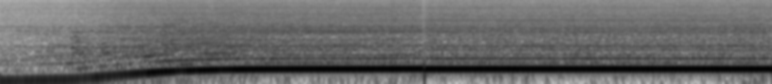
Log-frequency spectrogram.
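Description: Maruti Suzuki Ignis petrol engine revved up from idle over about two seconds and then held at steady raised revs, to bring it up to temperature for a check of the radiator cooling fan.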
